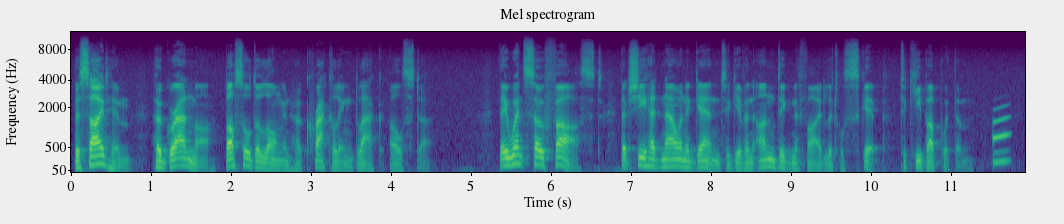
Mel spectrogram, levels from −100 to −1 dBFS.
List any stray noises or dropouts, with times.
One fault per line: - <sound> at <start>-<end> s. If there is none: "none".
- chirp at 11.5-11.8 s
